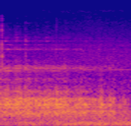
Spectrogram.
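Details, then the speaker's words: Serpentine belt removed, AC compressor pulley turned by hand, barely spinning: dry, gritty, arrhythmic scrape of bad AC compressor bearings; whole compressor to be replaced. "this is what the ac compressor sounds like there's bad bearings in there also"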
